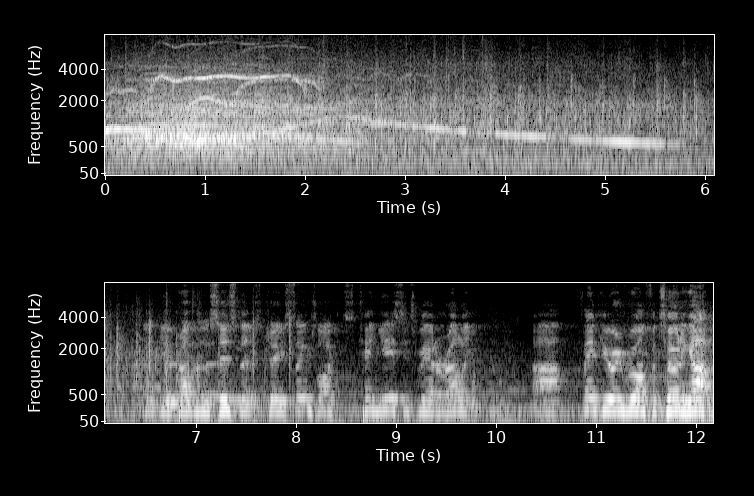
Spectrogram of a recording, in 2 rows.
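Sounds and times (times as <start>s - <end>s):
rally crowd clapping for the CFMMEU Secretary at a wage-fairness rally: 0.0s - 8.1s
speech: 6.7s - 12.1s.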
